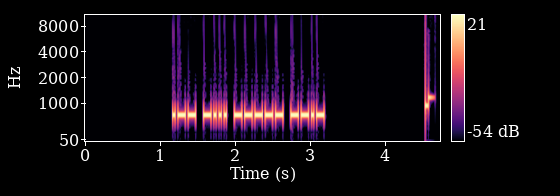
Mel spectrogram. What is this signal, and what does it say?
Morse code, heard as a keyed tone, about 36 wpm, 700 Hz. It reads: WB0Q
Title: USA Call Signs - 4 Characters - 3x Character Spacing - 35wpm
